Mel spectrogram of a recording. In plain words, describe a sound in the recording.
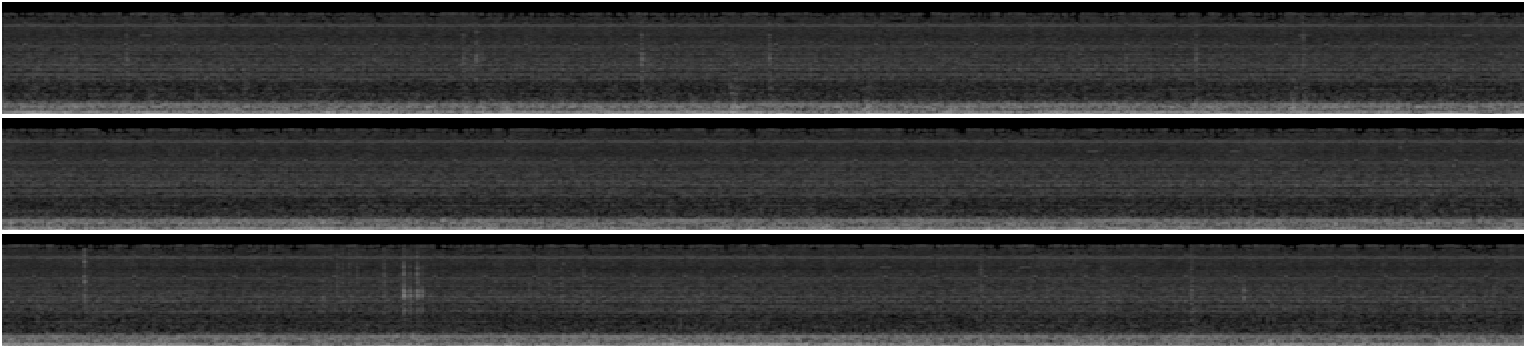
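Low rumbling from the wheels on the runway shakes the cabin.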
